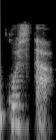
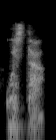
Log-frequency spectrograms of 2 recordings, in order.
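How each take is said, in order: First: Said in the usual way. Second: Barely audible. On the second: Shown as a demonstration. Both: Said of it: "con poco volumen".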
